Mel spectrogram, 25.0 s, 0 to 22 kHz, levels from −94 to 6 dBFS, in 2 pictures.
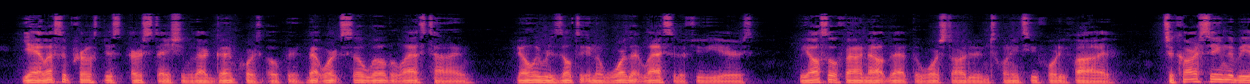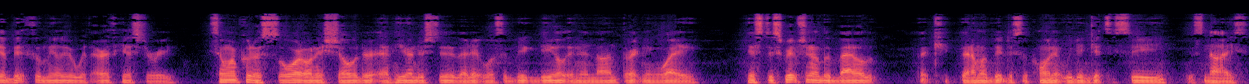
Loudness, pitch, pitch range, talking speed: -22 LUFS, 80 Hz, 75-85 Hz, 210 wpm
